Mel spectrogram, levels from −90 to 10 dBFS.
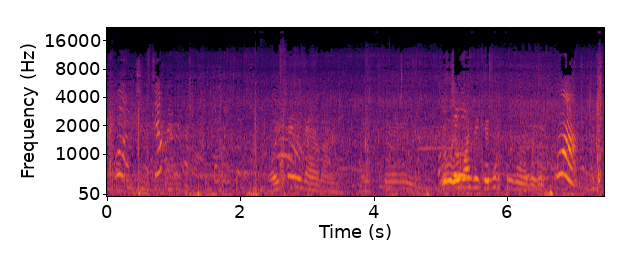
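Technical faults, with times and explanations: Nothing technical gets in the way here; these sounds come through just as they should, with nothing to flag.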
